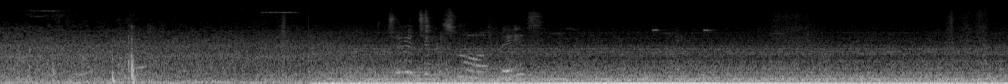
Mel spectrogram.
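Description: Road traffic noise at a bus stop, then from about three seconds in the low, steady rumble of a single-decker bus's engine idling, heard from inside at the driver's cab.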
